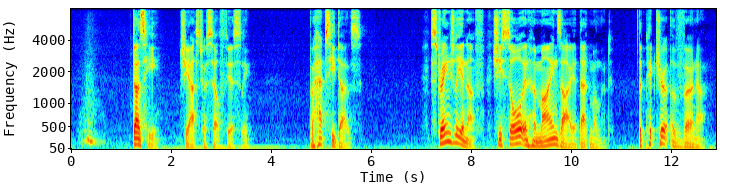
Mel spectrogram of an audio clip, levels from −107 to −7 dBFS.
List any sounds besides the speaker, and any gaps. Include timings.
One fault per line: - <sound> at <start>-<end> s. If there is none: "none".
- whoosh at 0.1-0.7 s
